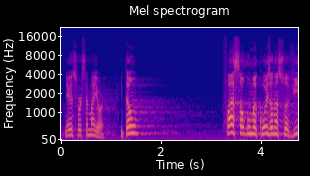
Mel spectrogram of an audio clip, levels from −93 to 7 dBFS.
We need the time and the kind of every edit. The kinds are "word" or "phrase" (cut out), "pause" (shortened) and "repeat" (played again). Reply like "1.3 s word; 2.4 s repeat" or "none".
1.1 s pause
